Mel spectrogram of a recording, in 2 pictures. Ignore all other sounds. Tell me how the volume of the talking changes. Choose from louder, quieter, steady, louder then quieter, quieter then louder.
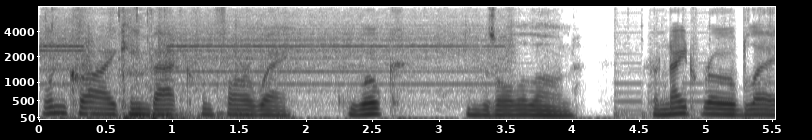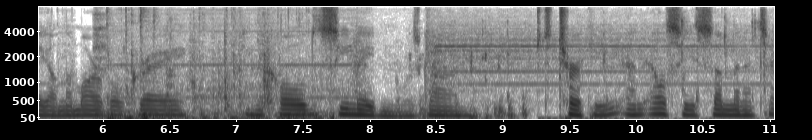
steady.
